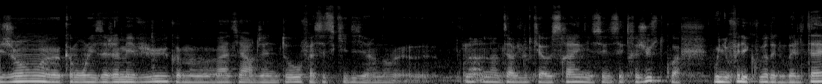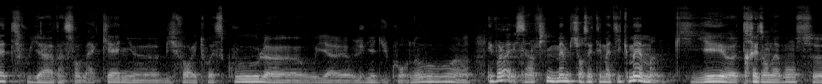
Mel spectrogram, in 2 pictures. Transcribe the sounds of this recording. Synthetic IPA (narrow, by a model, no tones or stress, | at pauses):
eʒɑ̃økɔmɔ̃lezaʒamɛvykɔmøazjaaʁʒɛ̃nt̪oɑ̃fɛ̃sɛsə̥kʲild̪iɛ̃d̪ɑ̃lə̰ | lɛ̃lɛ̃t̪ɛʁvjud̪əkaɔsʁajnesɛsɛt̪χɛʒyst̪kwauilnufɛd̪ekuvʁiʁd̪enuvɛlt̪ɛt̪uljavɛ̃sɑ̃makʲɛɲøbifɔʁit̪ʰwɛskʰuløuijaʒyljɛd̪ykʰuʁnoøevwalaesɛt̪ɛ̃filmːɛmsyʁsɛtt̪ːemat̪ikmɛmkʲʰiɛøt̪χɛzɑ̃navɑ̃sø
